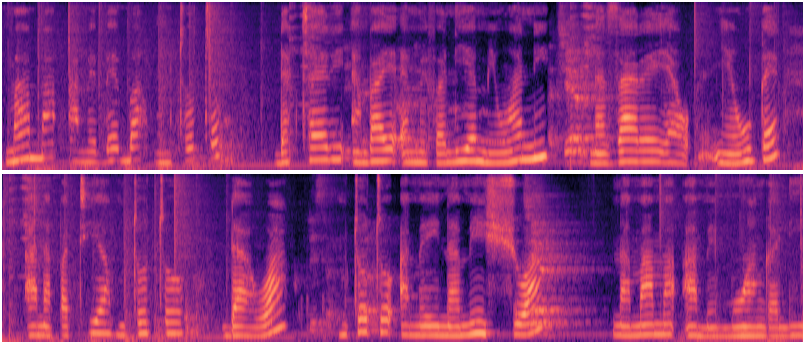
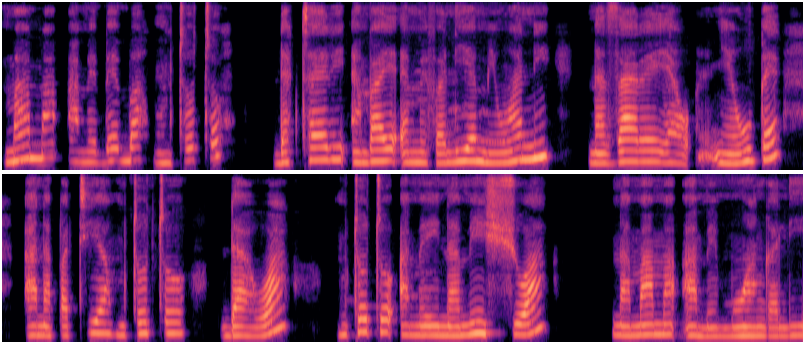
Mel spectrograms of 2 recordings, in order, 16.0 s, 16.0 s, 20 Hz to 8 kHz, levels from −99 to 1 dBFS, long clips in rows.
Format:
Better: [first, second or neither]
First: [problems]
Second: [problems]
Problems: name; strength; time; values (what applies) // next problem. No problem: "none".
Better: second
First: background sound (Run + Screech); 13 dB below the speech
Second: none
